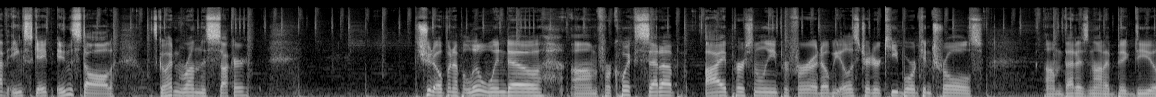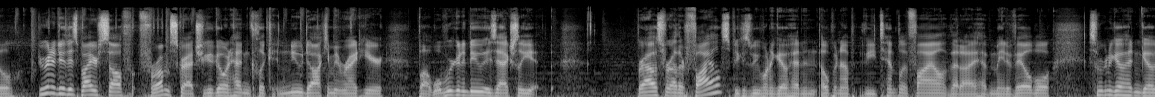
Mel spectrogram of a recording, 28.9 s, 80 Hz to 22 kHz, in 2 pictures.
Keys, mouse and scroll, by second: 0.6-5.7 drag, 0.6 typing, 7.5 click, 9.1 click, 10.5 click, 10.6 click, 11.1 click, 11.9 click, 12.4 middle click, 12.6 middle click, 13.1 click, 13.7 click, 14.9 alt+Tab, 14.9 alt+click, 19.9 click, 22.7 click, 23.5-25.0 scroll, 25.1 click, 26.3 click, 26.5 click, 27.9 click, 28.0 click.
